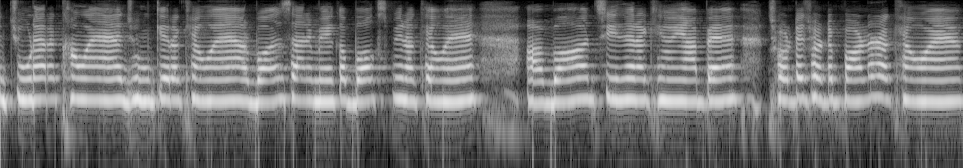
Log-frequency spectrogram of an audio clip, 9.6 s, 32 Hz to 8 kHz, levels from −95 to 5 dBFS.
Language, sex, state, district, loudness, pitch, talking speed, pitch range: Hindi, female, Punjab, Pathankot, -13 LUFS, 295 Hz, 180 wpm, 290-305 Hz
